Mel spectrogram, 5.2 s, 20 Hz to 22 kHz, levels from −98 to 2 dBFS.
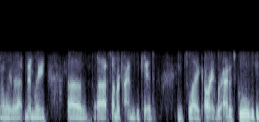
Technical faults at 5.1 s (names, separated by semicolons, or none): tandem speech coding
